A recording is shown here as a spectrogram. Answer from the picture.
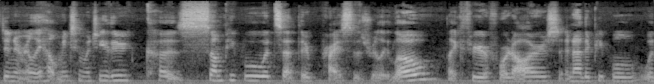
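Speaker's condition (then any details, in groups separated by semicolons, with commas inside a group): No condition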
